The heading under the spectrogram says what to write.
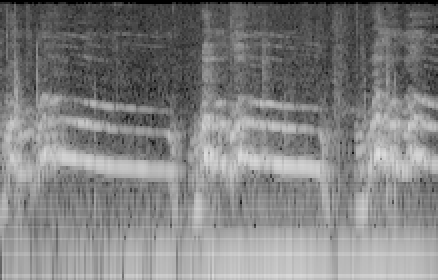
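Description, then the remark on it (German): A dog howls in three long, drawn-out, falling wails with a few sharp barks mixed in, loud, with no talking. “Ja, da bellt schon wieder Anest.”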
